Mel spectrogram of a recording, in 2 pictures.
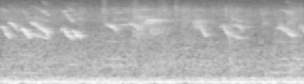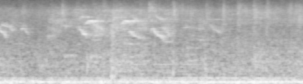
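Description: Small birds chirping: short, high chirps coming in quick clusters every second or so, over a low steady rumble.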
